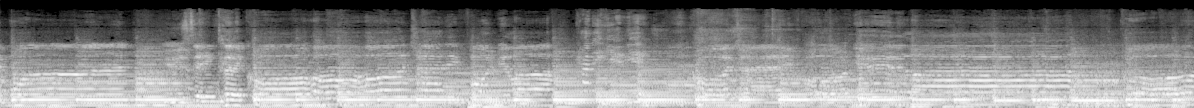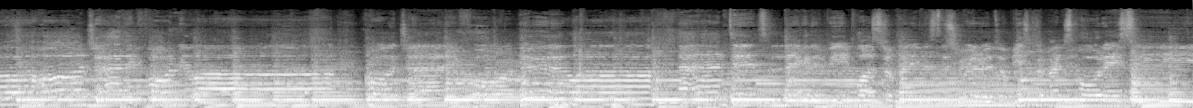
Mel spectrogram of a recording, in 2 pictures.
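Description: Live band music: a Yamaha electronic keyboard played with a piano sound, backed by bass guitar and acoustic guitar, playing steadily.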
